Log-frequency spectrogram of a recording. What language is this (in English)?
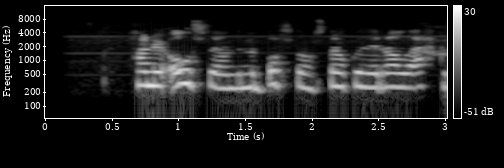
Icelandic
